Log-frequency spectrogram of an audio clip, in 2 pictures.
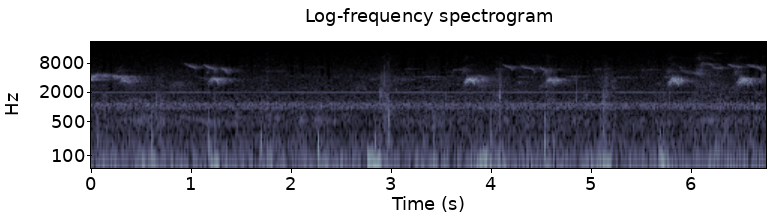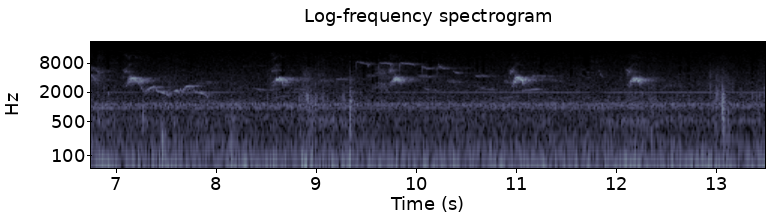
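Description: Small birds calling: one gives a short chirp over and over, about once a second, while others add higher, falling twitters.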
